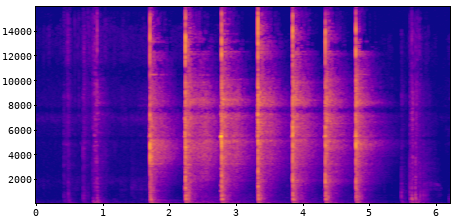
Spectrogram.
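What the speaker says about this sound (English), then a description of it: "So tap on the other side, see if we can free it up." Hammer taps on the tailshaft bearing caps of a 1972 Land Rover Series IIa, trying to free a stuck drift: seven loud, evenly spaced metallic knocks, close by, with a few lighter taps before and after.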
